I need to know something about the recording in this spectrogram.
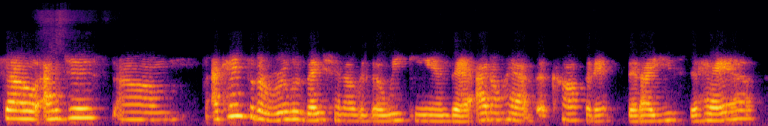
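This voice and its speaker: Female caller, Mississippi accent, halting and unscripted, mid-range voice, thin narrow phone audio. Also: medium pitch. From Mississippi, United States. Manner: hesitant, searching for words. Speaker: call-in coaching client. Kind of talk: personal, unscripted phone conversation. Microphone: phone call. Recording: tinny narrow-band phone line.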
